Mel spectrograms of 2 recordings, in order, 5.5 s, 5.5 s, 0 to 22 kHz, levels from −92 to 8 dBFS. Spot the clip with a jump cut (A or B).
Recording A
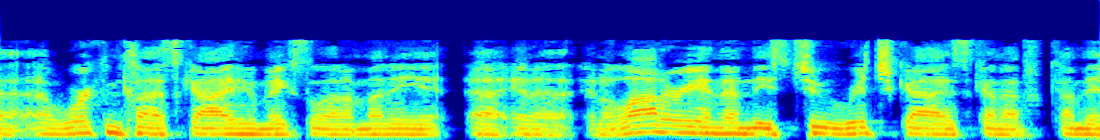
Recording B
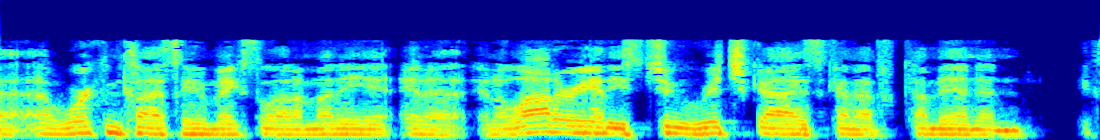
B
